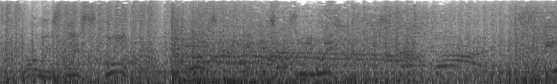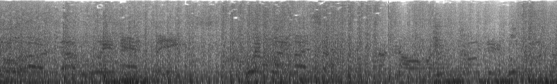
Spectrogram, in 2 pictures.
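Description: AK rifle gunfire in the shooter game Call of Duty: Black Ops, with loud, dense bursts running the whole time over busy battle noise and effects.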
